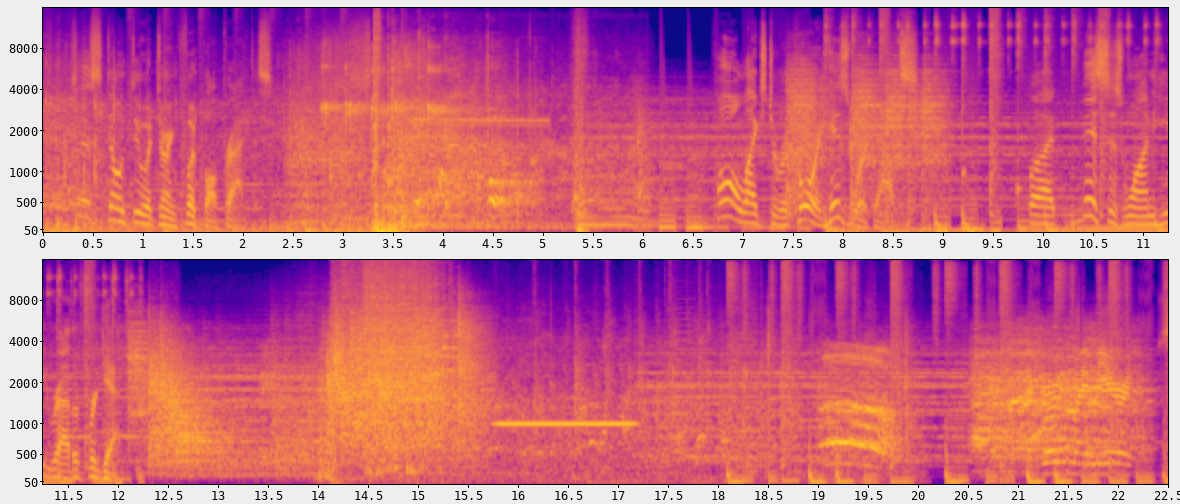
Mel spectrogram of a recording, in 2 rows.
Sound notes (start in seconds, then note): 14.0 mirror shattering; 15.7 beep; 19.0 groaning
